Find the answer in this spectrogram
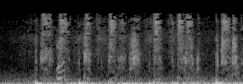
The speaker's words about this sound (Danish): Jamen, jeg tror, det er en tus, der skriver på et stykke papir.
